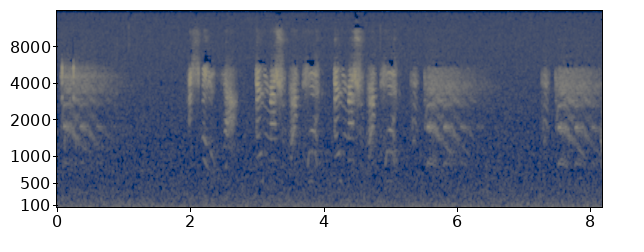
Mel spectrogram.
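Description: A video game voice line for the character Crow in his Mecha Crow skin: harsh, raspy crow caws repeat in rapid, loud bursts, with a few longer drawn-out calls at the start and end and a choppy cluster of short caws in between.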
